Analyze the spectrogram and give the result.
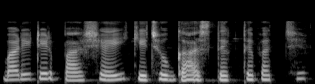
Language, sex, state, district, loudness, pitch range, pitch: Bengali, female, West Bengal, Cooch Behar, -20 LUFS, 205-240 Hz, 220 Hz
